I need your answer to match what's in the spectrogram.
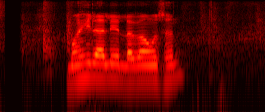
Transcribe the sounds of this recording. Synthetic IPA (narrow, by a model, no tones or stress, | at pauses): mʌɦilalelʌɡaw̃t͡sʰʌn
